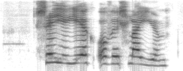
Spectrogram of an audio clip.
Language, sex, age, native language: Icelandic, male, 8, Icelandic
